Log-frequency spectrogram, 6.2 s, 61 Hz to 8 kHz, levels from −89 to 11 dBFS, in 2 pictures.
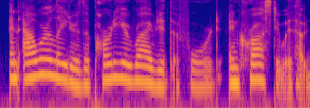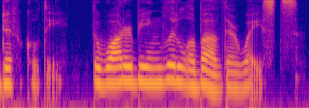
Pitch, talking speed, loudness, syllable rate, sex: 195 Hz, 205 wpm, -17 LUFS, 6.1 syllables/s, female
